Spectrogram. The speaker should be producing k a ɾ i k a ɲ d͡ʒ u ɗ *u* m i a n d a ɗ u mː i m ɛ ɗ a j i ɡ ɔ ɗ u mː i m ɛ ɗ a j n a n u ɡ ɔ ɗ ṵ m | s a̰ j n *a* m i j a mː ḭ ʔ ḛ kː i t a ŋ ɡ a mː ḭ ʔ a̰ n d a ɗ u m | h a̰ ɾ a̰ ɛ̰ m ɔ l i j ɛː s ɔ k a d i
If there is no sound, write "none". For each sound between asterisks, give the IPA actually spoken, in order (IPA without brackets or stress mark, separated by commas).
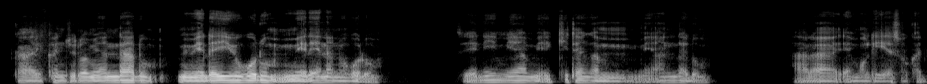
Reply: ɔ, i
